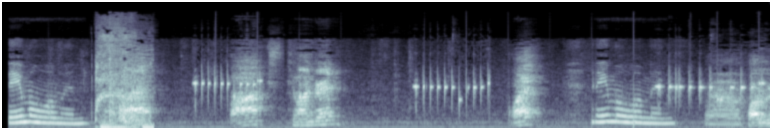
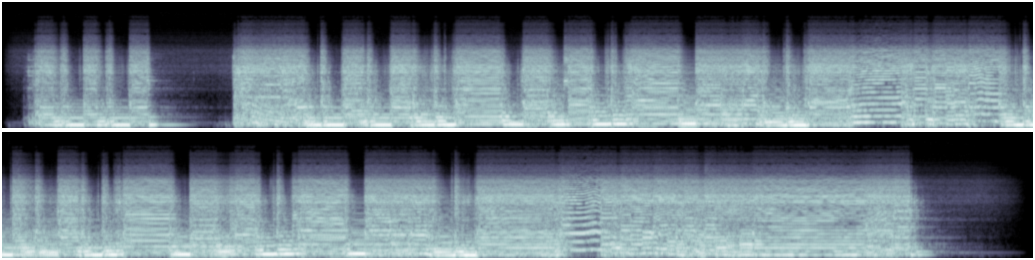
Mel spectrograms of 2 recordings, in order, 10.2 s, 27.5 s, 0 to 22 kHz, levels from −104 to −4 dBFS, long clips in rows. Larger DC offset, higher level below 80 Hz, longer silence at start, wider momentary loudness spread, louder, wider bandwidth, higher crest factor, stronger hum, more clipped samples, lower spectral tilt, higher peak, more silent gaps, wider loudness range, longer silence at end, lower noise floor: neither; first, -30 dBFS vs -42 dBFS; second, 0.1 s vs 0.35 s; first, 10 LU vs 4 LU; second, -17 LUFS vs -14 LUFS; first, 15 kHz vs 7.4 kHz; about the same, 16 dB vs 12 dB; neither; neither; second, -6 dB/octave vs -7.5 dB/octave; about the same, 0 dBFS vs -2 dBFS; neither; about the same, 5 LU vs 3 LU; second, 0 s vs 1.35 s; second, -44 dBFS vs -65 dBFS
